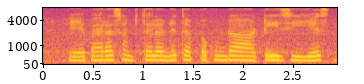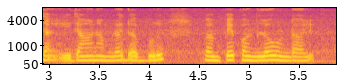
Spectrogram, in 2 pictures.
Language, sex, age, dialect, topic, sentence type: Telugu, female, 18-24, Utterandhra, banking, statement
